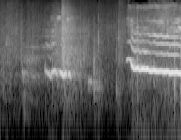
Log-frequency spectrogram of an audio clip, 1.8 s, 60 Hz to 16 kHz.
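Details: Female Mame Shiba about eight months old, crying indoors when picked up from spay surgery in January 2022: a short whine, a pause, then a loud high-pitched whine that slides slowly downward.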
